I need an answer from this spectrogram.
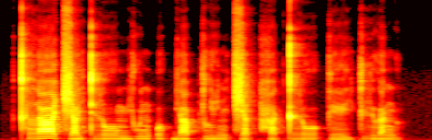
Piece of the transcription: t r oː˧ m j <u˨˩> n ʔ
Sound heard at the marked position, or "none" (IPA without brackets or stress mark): u˦˥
